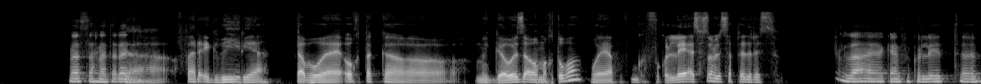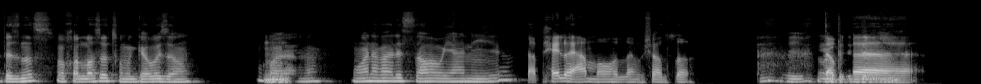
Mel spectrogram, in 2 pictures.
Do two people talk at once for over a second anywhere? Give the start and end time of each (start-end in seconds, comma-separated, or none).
none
